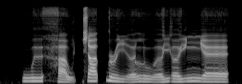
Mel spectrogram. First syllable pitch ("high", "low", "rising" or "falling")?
rising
